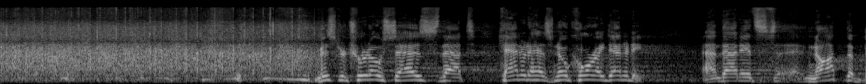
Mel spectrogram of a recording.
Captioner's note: applause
